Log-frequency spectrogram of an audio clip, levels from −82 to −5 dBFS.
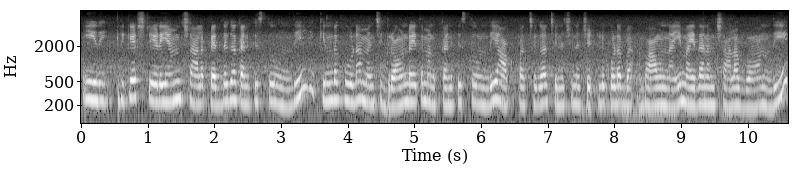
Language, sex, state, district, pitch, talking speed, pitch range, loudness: Telugu, female, Andhra Pradesh, Visakhapatnam, 215 Hz, 95 wpm, 200-235 Hz, -17 LUFS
